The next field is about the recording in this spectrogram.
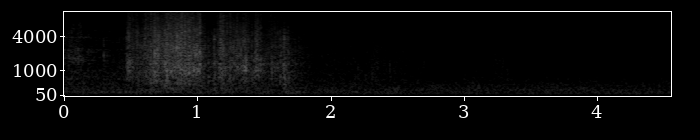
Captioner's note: paper rustling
